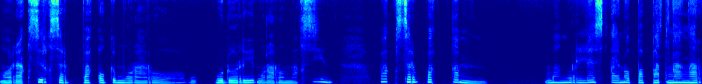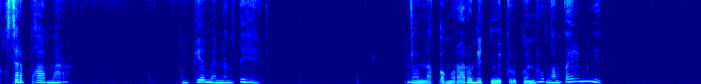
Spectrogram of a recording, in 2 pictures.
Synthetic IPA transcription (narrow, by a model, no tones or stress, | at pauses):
ŋoɾaksiɾkseɾpakːokimŋuɾaɾo | udoɾiŋoɾaɾo̞maksinpakseɾpakːam | aŋuɾleskaeno̞papatŋaŋaɾkseɾpkamar | kukiamenaŋte | nonakaŋuɾaɾo̞nitmikɾukenruŋamkaelmit̚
